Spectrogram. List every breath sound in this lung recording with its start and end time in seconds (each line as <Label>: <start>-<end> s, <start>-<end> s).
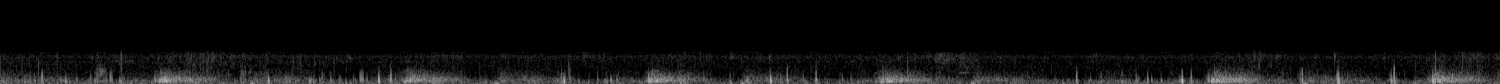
Inhalation: 1.50-2.34 s, 3.91-4.75 s, 6.41-7.17 s, 8.77-9.64 s, 12.07-12.92 s, 14.32-15.00 s
Exhalation: 2.39-3.31 s, 4.92-5.75 s, 9.73-10.61 s, 13.00-13.92 s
